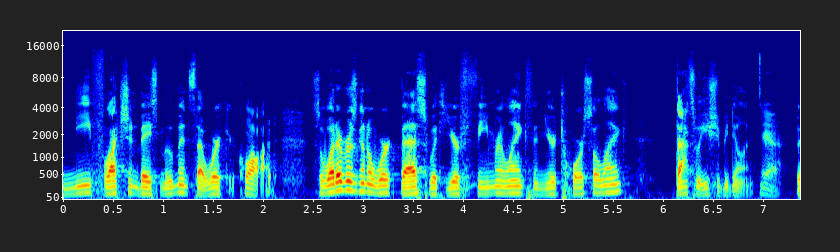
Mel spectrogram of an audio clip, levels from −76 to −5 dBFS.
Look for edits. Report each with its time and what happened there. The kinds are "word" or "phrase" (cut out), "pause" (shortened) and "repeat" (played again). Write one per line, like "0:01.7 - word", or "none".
none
